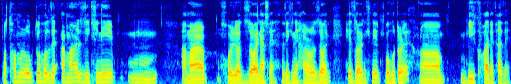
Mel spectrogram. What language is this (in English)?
Assamese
